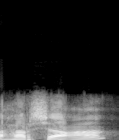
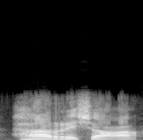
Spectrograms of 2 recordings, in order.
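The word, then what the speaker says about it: הרשעה: Donc là, on ne dit pas Harsha'a parce que le He ne porte pas un patah, mais il porte un kamatz. Haresha'a. Il ne faut pas non plus exagérer et prononcer le resh de manière trop forte.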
